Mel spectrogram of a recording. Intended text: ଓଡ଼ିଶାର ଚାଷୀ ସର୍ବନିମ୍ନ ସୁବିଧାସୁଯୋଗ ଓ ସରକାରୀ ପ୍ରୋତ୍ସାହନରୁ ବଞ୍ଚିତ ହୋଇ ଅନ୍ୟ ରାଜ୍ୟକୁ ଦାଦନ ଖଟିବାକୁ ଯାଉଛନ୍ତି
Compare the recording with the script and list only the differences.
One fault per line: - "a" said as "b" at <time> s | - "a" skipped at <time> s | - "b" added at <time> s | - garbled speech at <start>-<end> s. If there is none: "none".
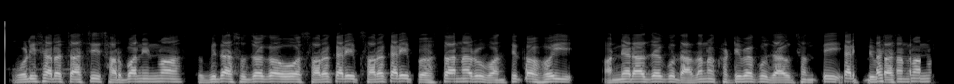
- "ସରକାରୀ" added at 3.6 s
- garbled speech at 8.4-9.3 s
